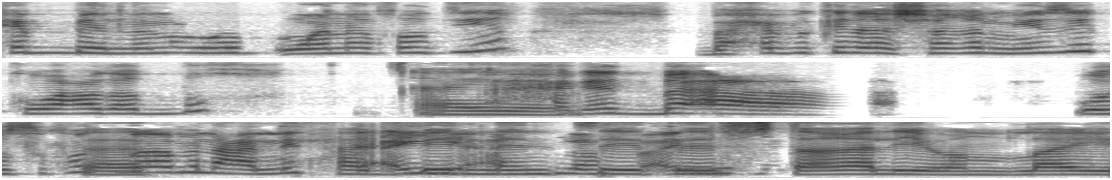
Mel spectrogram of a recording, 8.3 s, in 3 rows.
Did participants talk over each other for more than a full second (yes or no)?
yes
